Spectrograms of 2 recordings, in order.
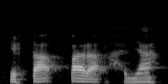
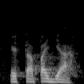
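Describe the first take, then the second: First: Every sound of the words is articulated clearly. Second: The words are slurred, with sounds dropped. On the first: The speaker calls it right. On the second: The speaker calls it wrong.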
